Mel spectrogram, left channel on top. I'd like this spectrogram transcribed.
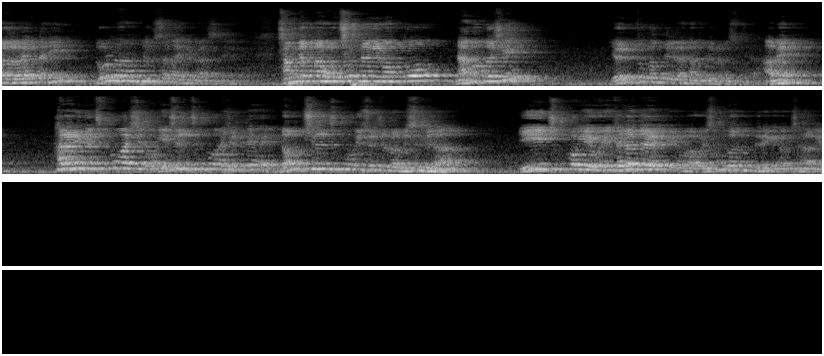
했더니 놀라운 역사가 일어났어요. 장정만 5,000명이 먹고 남은 것이 12광주가 남은 줄로 믿습니다. 아멘. 하나님께 축복하시고 예수님 축복하실 때 넘치는 축복이 있을 줄로 믿습니다. 이 축복이 우리 대전자교회와 우리 성도님들에게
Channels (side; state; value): right; silent; 63 dB below the other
